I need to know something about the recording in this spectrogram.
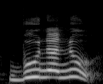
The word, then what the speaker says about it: banana: The word banana is actually buh-nah-nuh. Schwa, stress, schwa.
